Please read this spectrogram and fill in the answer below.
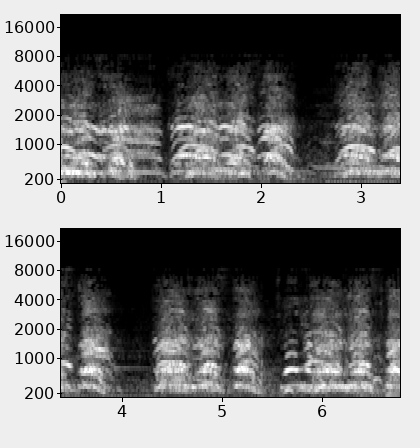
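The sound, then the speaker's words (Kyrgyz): Fans in a Paris Olympics wrestling arena cheer Kyrgyz wrestlers winning medals, with loud rhythmic bursts of massed voices shouting and chanting in quick succession the whole time. “Албетте, күйөрмандардын кубанычында чек жок эле.”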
